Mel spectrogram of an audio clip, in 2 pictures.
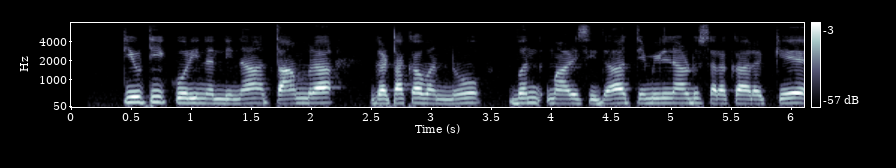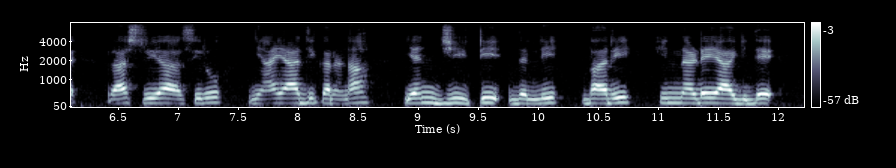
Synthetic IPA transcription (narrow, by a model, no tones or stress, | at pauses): ʈjuʈikoːɾinɐlːinɐt̪aːmɾɐ | ɡʱɐʈɐkɐʋɐnːu | bɐnd̪maːɽisid̪ɐt̪emiɭnaːɽusɐɾkaːɾɐkːe̞ | ɾaːʂʈɾiːjɐɐsiɾu | njaːjaːd̪ʱikɐɾɐɳɐ | end͡ʒiʈid̪ɐlːi | bʱaːɾi | hinːɐɽɛjaːɡid̪e̞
